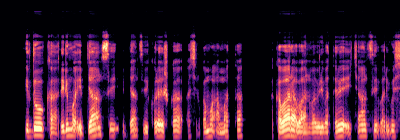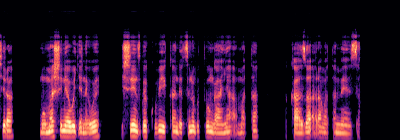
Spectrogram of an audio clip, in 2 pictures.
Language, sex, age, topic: Kinyarwanda, male, 25-35, finance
